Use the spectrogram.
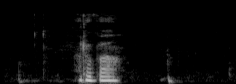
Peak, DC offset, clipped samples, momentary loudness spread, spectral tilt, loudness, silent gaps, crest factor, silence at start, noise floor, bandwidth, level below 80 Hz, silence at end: -10 dBFS; under 0.1%; under 0.1%; 23 LU; -7.5 dB/octave; -23 LUFS; none; 18 dB; 0.8 s; -63 dBFS; 11.5 kHz; -64 dBFS; 0.65 s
